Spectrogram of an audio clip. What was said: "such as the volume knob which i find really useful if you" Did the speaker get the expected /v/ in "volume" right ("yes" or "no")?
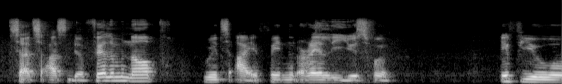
no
